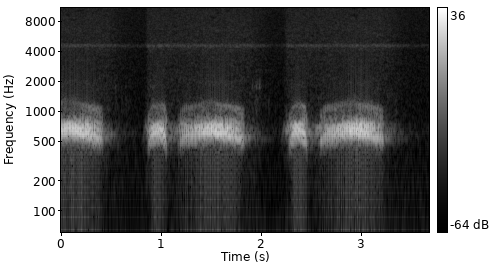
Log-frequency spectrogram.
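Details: Giọng thổ style cooing of a spotted dove: deep, steady phrases of a short introductory note and a long, swelling coo, repeated about every one and a half seconds.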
